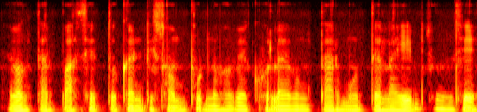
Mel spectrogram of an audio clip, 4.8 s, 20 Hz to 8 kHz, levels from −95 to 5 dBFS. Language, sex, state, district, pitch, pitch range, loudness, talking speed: Bengali, male, West Bengal, Paschim Medinipur, 95 Hz, 90-100 Hz, -19 LUFS, 150 wpm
